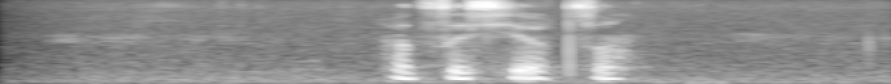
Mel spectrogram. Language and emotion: Russian, neutral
